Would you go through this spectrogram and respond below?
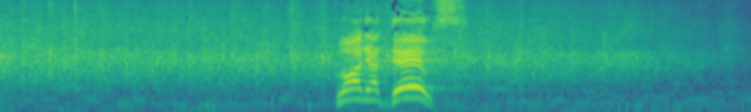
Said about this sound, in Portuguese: Quem crê nisso, dê uma salva de palmas ao Senhor. Aleluia.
